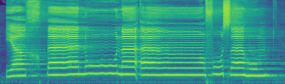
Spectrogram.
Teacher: Karena ada nun sukun yang menghadapi huruf fa, maka nunnya dibunyikan samar-samar. Jadi siap-siap ke makhraj huruf depannya, yaitu ke makhraj huruf fa. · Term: ikhfa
